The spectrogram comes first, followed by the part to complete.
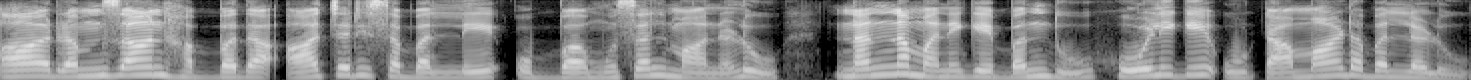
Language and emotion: Kannada, neutral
